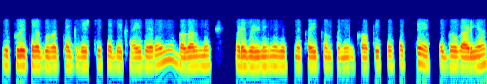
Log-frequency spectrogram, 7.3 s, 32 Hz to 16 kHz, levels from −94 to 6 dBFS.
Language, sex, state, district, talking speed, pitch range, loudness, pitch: Hindi, male, Bihar, Gopalganj, 220 wpm, 120-125 Hz, -18 LUFS, 120 Hz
